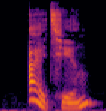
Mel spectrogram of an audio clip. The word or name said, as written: ai4qing2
